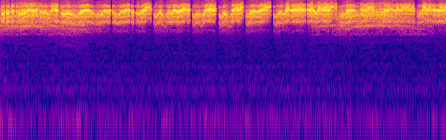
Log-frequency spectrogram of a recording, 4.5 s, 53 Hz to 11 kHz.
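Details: At 3:39 pm on 22 May 2011, Brood XIX Magicicada tredecula periodical cicadas chorus in a steady, high, hissing buzz that pulses slightly in waves; Magicicada tredecula.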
